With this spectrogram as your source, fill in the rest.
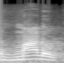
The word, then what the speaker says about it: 丸: 然后呢，这个圆形呢，就是马鲁，马鲁就是日本的那个发音是丸，好，哦，马鲁，马鲁河。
